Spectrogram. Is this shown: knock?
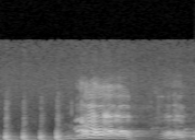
yes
